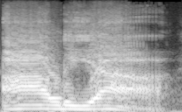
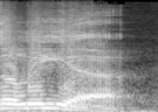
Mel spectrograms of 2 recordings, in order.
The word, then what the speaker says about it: Aaliyah: And it's like, dude, why do you keep mispronouncing her name wrong? It's not Aaliyah.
